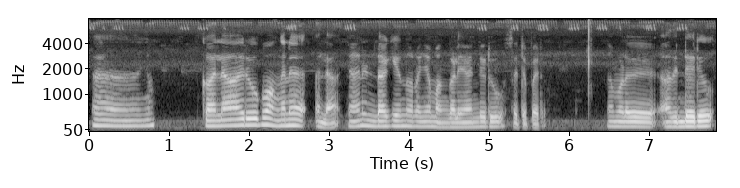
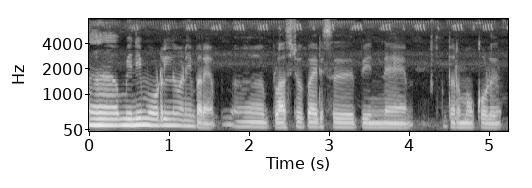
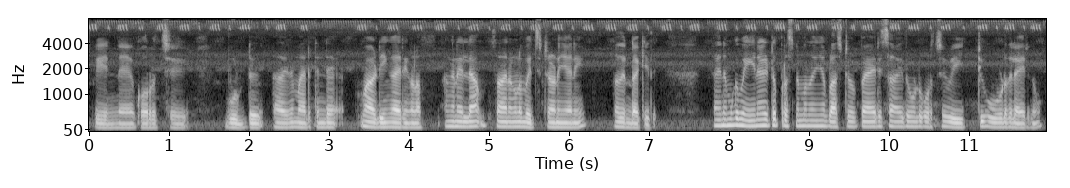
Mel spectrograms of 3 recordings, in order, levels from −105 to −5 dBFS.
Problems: constant background noise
